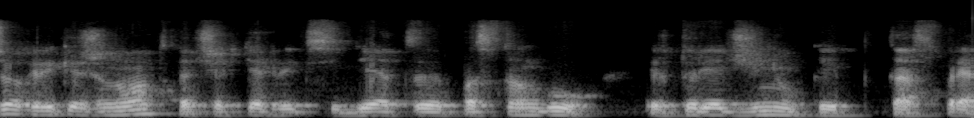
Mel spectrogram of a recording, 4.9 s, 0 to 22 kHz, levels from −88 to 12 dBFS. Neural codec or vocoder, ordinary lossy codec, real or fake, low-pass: none; AAC, 64 kbps; real; 10.8 kHz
